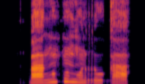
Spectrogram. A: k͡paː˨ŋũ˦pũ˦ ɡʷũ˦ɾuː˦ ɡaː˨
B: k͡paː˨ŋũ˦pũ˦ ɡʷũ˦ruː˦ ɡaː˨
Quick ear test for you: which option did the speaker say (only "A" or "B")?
B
